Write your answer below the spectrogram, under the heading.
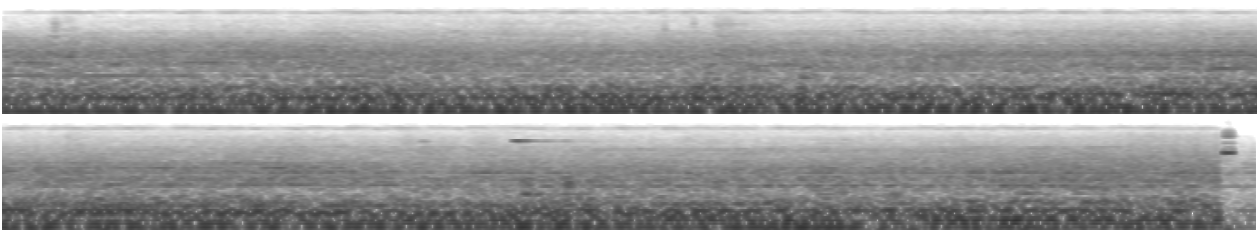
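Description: Steady low rumble with a hiss above it, from background machinery, with one sharp click near the end.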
